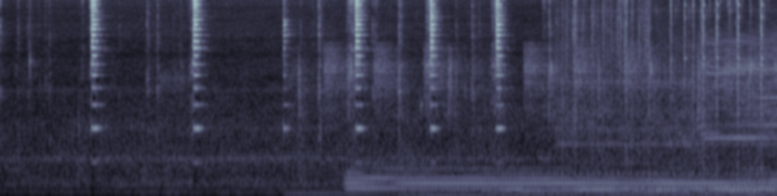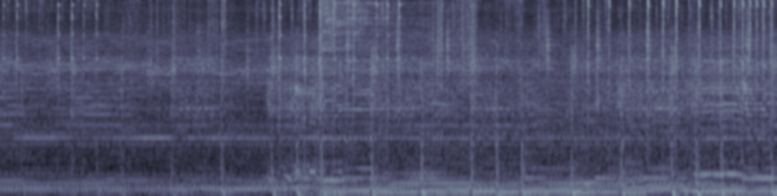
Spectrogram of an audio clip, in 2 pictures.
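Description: Brass reeds of a Hohner Sonny Boy harmonica plucked one at a time with a small screwdriver, giving short ringing plinks about a second apart. They are being tested to hear whether they ring again after being worked loose. From about five seconds in, background music fades in and grows louder, with a steady beat in the second half, and covers everything.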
